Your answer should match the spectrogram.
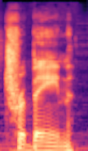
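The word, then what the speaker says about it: Trebaine: It's an A-I, so it's Trebane.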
